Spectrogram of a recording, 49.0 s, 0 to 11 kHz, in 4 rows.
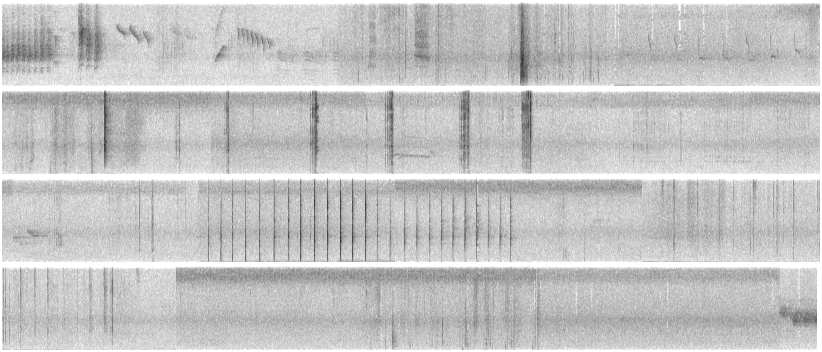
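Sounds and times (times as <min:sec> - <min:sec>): sharp taps: 0:27.6 - 0:32.3
faint high hiss: 0:31.8 - 0:49.0.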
